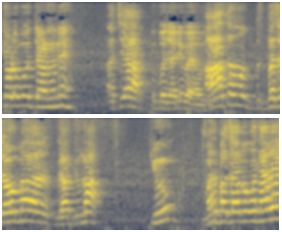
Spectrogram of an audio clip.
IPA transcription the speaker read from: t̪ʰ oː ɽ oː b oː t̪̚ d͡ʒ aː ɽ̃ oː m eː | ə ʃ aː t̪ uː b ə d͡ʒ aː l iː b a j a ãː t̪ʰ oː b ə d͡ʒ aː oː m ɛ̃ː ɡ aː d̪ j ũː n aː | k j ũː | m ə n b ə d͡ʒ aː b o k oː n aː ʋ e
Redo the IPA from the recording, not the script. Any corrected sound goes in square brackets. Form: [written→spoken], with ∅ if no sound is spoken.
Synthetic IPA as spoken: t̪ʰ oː ɽ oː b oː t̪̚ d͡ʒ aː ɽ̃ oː [m→n] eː | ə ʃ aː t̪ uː b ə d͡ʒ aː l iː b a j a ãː [t̪ʰ→t̪] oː b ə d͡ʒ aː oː m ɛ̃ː ɡ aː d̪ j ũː n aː | k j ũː | m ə n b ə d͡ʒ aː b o k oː n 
